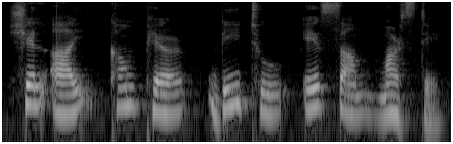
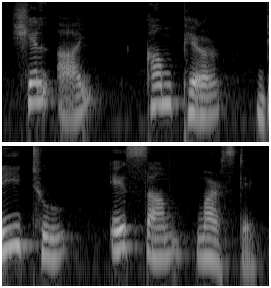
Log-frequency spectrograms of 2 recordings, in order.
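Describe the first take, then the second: First: Slow, measured reading of the verse line; poem recitation. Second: Slow, with a pause after each two-syllable foot; scanning by feet. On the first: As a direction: read the line slowly and evenly. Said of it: "let's go to the first line". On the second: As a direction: break "Shall I / compare / thee to / a summer's day" into feet with pauses. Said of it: "So I'm going to repeat it". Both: Shown as a demonstration.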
